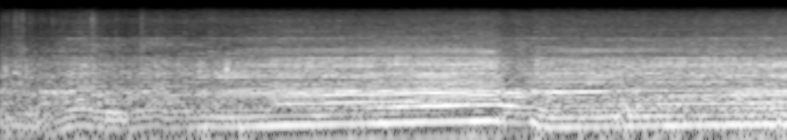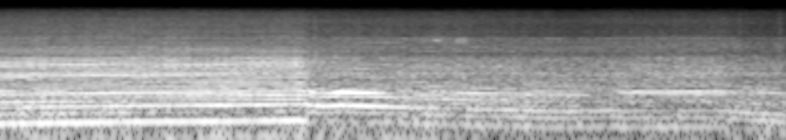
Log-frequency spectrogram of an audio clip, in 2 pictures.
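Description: Suzuki Hayabusa's inline-four engine pulling under acceleration. Its pitch rises from about two seconds in, dips briefly about four seconds in as it shifts up, then runs high and loud until the throttle closes about eight seconds in. It then settles to a lower, steady run.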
